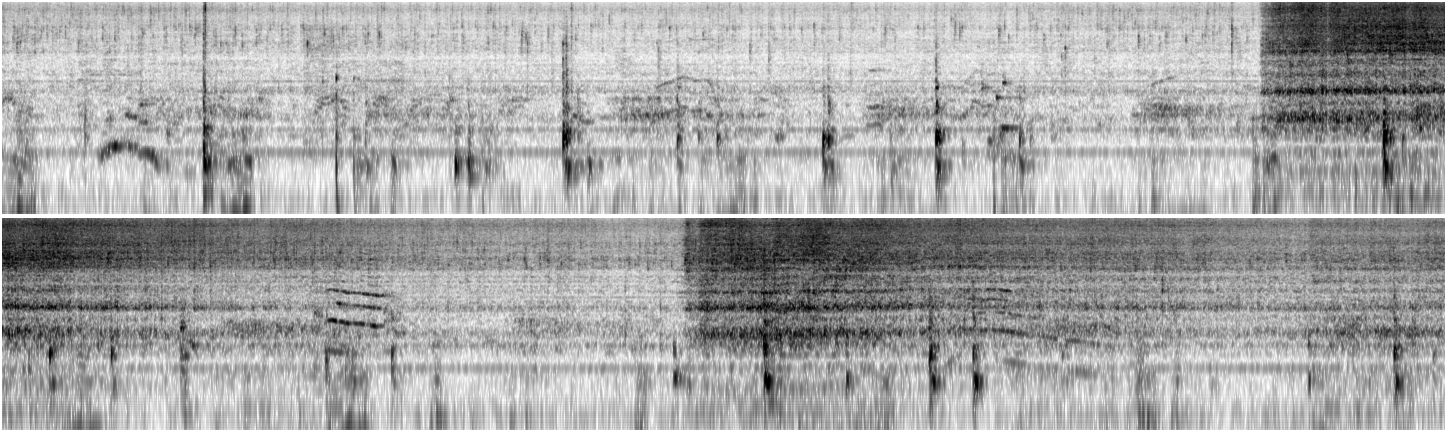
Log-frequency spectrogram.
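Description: Onion and garlic frying gently in oil with scattered small pops. Then chunks of meat go into the hot pot and set off a sudden loud sizzle that slowly dies down. A second loud burst of sizzling follows when more meat goes in, and it too fades.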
